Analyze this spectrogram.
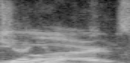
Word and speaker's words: Jaguars: As Danny says, the Jaguars. Jaguars. That's how you say it, Jaguar.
